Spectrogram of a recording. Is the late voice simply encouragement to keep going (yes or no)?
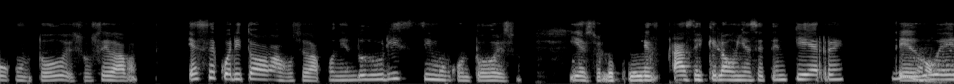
yes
